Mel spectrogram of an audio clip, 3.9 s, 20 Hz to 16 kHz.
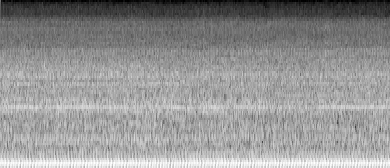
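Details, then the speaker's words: Honda EU2000i inverter generator after spark plug replacement, Eco throttle off, freezing day: steady even hum with no misses or surging; runs much better and starts first pull with the new plug. "let's see if it starts it runs much better with a new we ran much better it actually runs much better with the the sparkplug"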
